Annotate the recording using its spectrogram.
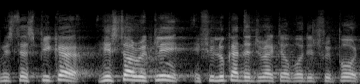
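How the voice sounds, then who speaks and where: Fairly even intonation from a man with a high-pitched voice. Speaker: member of parliament. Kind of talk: parliamentary budget debate speech. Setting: national assembly chamber.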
